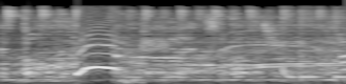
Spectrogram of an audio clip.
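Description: Live pop music with a vocal, from the stage sound system; about half a second in, a loud voice swoops up and back down over the music.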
